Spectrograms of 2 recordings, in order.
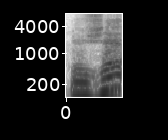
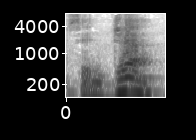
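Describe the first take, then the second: First: The j is soft and continuous, like French j. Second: The j is hard, with the airflow briefly stopped. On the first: The speaker calls it wrong. "ça n'existe pas en arabe" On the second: The speaker calls it right. "Milieu de la langue avec le palais, et ça coupe le sang"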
